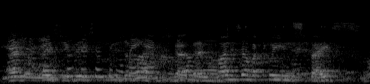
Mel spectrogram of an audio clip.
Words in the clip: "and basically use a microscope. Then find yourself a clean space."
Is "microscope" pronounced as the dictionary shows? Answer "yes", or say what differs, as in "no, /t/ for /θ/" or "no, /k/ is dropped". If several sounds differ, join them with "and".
no, /ɹ/ is dropped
